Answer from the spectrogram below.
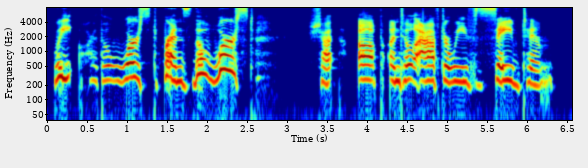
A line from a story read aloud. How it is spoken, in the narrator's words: Bill growled back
